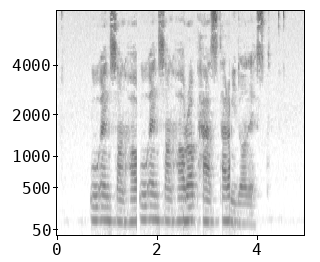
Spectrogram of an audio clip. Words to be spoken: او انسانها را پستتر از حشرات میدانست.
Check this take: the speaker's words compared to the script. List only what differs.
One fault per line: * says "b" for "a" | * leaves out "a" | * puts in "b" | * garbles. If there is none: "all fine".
* puts in "او انسانها"
* leaves out "از حشرات"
